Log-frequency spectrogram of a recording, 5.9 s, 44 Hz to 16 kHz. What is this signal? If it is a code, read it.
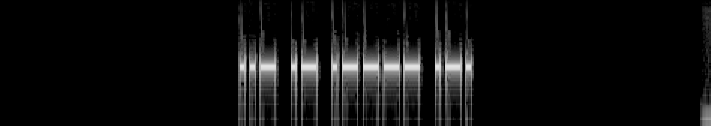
Morse code, heard as a keyed tone, about 27 wpm, 700 Hz. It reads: UA1R
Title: DXCC-100 Call Signs - 4 Characters - 28wpm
